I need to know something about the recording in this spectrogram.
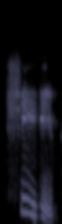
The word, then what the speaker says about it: sheep: SHIP এটার উচ্চারণ শিপ, বাট SHEEP এটার উচ্চারণ হচ্ছে শিপ, টান হবে শিপ।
